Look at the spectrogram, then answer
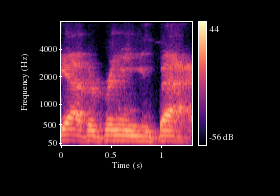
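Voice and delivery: usual speaking voice

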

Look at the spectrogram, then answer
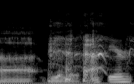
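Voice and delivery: low, soft, blunt, offhand delivery. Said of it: "J J walks up and goes".

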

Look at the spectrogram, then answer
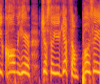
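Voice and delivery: acted-out, very high-pitched, shrill yelling. Speaker retells a woman yelling at a friend trying to walk away, retelling a woman yelling. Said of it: "she was like yelling at him, like".

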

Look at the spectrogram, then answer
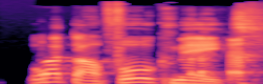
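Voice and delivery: put-on Irish accent, slightly better. Trying again after the first attempt was called terrible, slightly better Conor McGregor impression. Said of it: "that got slightly better".

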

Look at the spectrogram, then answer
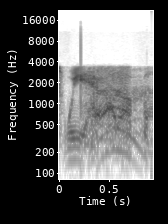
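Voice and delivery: acted-out, high, desperate, anguished outcry. Retell how a man slammed you against the tunnel wall after the game, imitating a desperate scream. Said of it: "in a desperate voice".

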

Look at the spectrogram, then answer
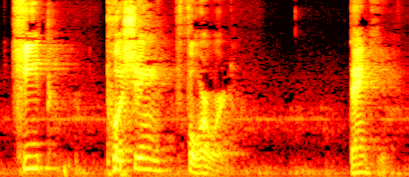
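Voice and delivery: choked-up voice, catching with emotion. Thanking supporters for their support at the end of a message: getting emotional. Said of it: "You guys are getting me emotional".

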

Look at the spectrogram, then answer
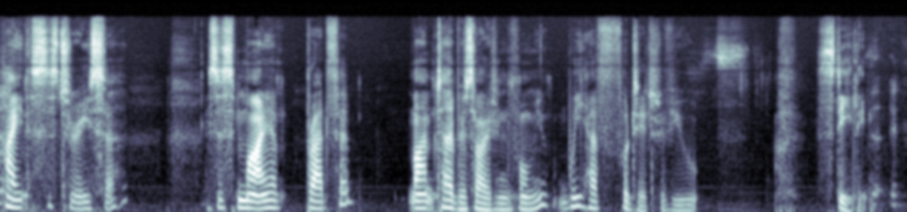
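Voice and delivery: put-on British accent. Playing a caller named Teresa on a pretend phone call, put-on British accent. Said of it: "I'm a bit British".

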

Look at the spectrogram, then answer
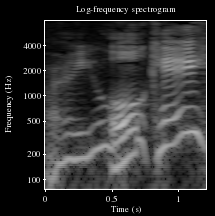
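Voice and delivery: put-on very high-pitched old woman voice. Retelling what the woman rubbing the speaker asked, in an old woman voice. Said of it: "that's my old woman voice".

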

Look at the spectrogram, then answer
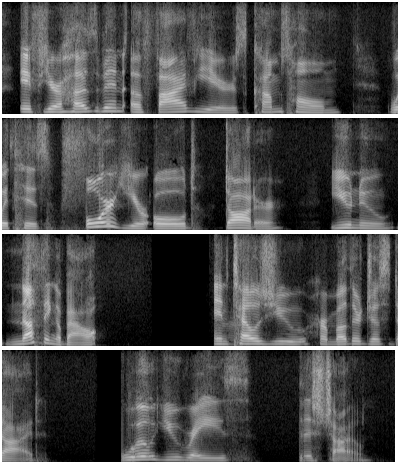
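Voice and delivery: slow, deliberate reading. Reading a question aloud to the group, reading slowly. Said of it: "I'm gonna read it slow so everyone can process".

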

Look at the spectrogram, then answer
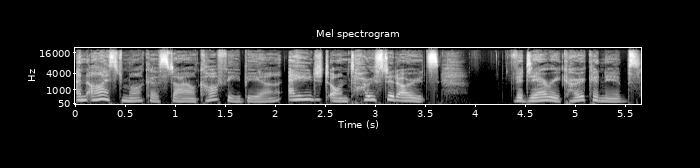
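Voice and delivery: deep radio commercial announcer voice. Reading out a beer's description to the others, in an advertising voice. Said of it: "let me put my advertising voice on".

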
